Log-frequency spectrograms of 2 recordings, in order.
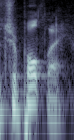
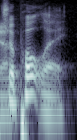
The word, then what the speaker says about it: Chipotle: That's the Chipotle.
